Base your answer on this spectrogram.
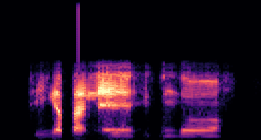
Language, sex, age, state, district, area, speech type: Santali, male, 18-30, Jharkhand, East Singhbhum, rural, conversation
